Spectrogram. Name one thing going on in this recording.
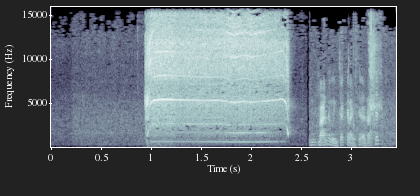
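A cordless drill whirs, boring into wood.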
